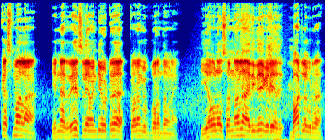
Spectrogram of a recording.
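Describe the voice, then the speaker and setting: A man voicing a bad-tempered boss who owns the car, abrasive and insulting, in a slightly high voice. Dubbed film dialogue with faint noise behind. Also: normal speed, fairly bright tone, lightly acted. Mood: irritated.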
